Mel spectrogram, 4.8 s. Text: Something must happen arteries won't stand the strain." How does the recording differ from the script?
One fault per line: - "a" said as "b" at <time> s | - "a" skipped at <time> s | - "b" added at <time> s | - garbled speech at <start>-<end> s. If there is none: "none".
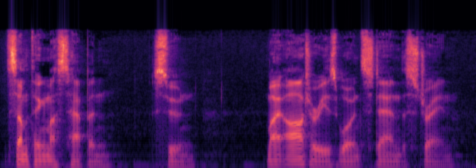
- "soon My" added at 1.5 s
